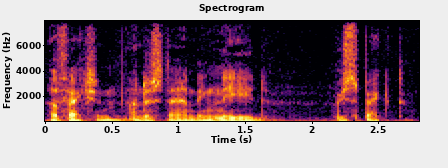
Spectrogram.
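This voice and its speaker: A man reading a crime audiobook as a world-weary, blunt male investigator who tells his case in a terse, dry, deliberate way. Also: low voice, little pitch movement, fairly bright tone, husky. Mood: earnest. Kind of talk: dramatic first-person audiobook reading of hardboiled crime fiction.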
